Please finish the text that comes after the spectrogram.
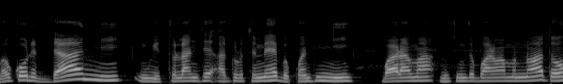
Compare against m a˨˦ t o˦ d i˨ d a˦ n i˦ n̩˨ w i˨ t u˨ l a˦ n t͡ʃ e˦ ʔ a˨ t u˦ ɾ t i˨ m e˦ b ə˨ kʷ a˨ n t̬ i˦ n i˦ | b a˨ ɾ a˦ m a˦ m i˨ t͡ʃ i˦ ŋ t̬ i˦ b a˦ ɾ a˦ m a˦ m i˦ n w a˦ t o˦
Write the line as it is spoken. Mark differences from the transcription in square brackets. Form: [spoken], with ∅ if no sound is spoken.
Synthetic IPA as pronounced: m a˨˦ [k] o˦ d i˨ d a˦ n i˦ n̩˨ w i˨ t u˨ l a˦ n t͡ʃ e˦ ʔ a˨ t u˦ ɾ t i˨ m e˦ b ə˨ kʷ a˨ n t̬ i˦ n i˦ | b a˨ ɾ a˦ m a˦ m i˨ t͡ʃ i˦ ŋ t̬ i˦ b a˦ ɾ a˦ m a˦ m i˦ n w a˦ t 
